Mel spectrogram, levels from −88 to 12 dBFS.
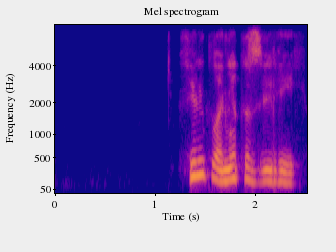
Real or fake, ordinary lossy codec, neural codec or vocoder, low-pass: fake; Opus, 24 kbps; codec, 24 kHz, 3 kbps, HILCodec; 7.2 kHz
